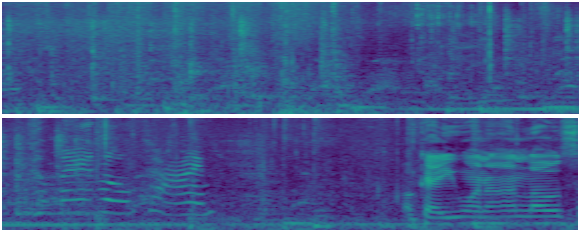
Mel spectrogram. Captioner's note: distant dog barking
